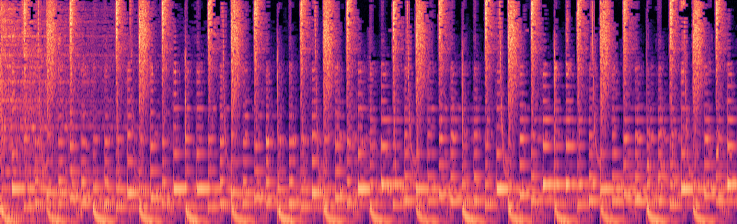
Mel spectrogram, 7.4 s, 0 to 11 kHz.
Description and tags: Short space theme
Created using FL Studio 12. I hope this is usable.
Tempo: 130bpm.
130-bpm, dance, electro, electronic, loop, music, space, theme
